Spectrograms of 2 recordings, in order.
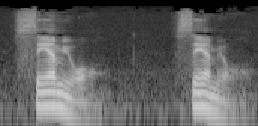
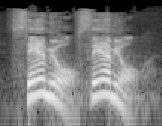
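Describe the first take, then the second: First: Low, hushed call of a name; soft calling. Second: Raised, higher call of a name. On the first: The Lord stood there calling Samuel, softly. God calls in quiet retelling. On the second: The Lord calling to the little boy Samuel, calling out. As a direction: call out to someone. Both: A narrator's reading.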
